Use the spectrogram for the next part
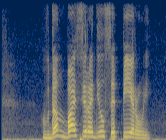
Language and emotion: Russian, positive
